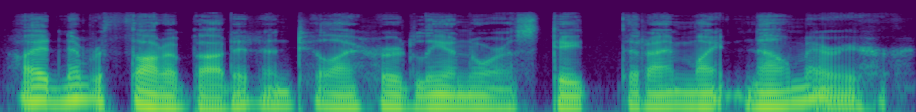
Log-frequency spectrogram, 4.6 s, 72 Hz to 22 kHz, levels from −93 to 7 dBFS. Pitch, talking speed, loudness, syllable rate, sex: 100 Hz, 225 wpm, -20 LUFS, 5.7 syllables/s, male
